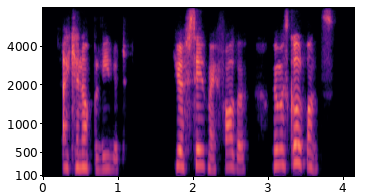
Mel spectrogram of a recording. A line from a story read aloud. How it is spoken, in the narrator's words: the vizier's son exclaimed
